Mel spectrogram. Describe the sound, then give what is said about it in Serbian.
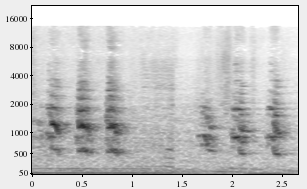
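Turkeys gobble on a household farm in Ugrinovci, Serbia, that also keeps ducks and geese: two bursts of three rapid, warbling gobbles each, separated by a short pause, over a low steady hum. “Gde su te ćurke? Tamo pozadi.”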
